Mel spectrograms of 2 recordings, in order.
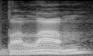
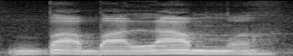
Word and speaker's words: balam: This is not pronounced Ba-Ba-Lam. This is pronounced Balam.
